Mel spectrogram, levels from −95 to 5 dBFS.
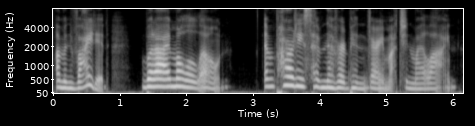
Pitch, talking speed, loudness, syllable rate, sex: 230 Hz, 135 wpm, -19 LUFS, 4.5 syllables/s, female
